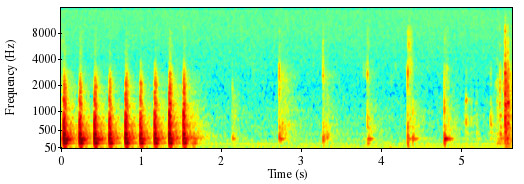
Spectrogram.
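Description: A rapid burst of about eight firm knocks on a door, loud, followed by a few slower, softer scattered knocks with quiet pauses between them.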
